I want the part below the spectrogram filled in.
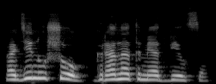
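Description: A woman voicing a guarded young male officer who answers tersely and quietly. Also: on the high side, normal speed, natural voice.

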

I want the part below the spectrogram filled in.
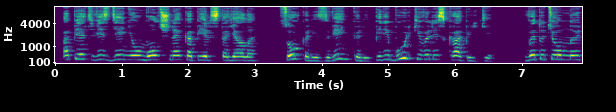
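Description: Mellow-voiced woman reading a novel. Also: a little high. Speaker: audiobook reader. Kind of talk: literary audiobook narration.

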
